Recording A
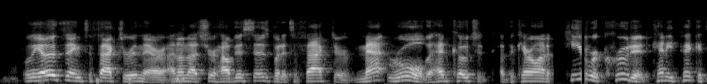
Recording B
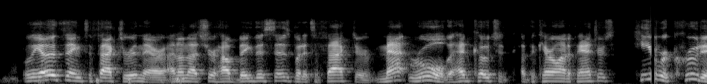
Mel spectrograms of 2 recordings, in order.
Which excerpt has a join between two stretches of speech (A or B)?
A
